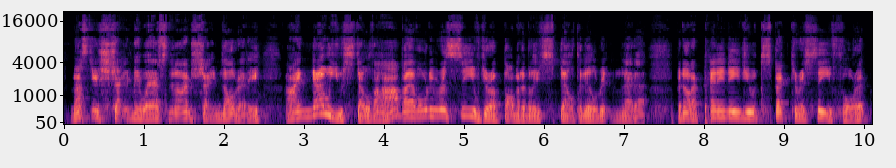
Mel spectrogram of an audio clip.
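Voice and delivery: lightly voiced stern elder scolding; stern old grandfather. A narrator's reading.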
